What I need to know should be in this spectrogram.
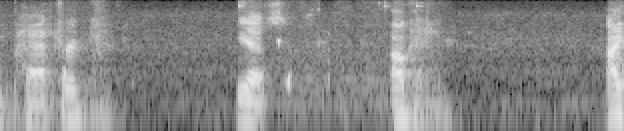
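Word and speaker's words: Padric: spelling it's p-a-d-r-i-c but it's pronounced patrick even though it's spelled that way he told me he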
